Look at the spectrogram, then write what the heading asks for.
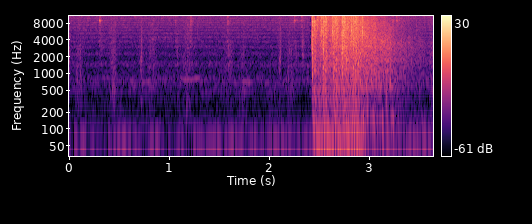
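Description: A gun fires in a video game: faint ticking, then a sudden loud burst of rapid automatic shots lasting about a second before fading back down.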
